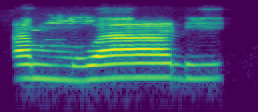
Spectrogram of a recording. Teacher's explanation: mim sukun bertemu dengan huruf waw hukumnya izhar syafawi atau dibaca jelas. Wa hukumnya mat tabi'i dibaca panjang 2 harokat.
